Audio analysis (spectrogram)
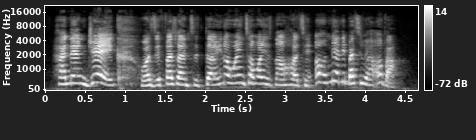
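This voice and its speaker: In a raised, projected voice, a woman talks very fast with an animated, bright, sharp tone, lively intonation and a high pitch. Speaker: reality TV reviewer. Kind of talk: casual monologue review.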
